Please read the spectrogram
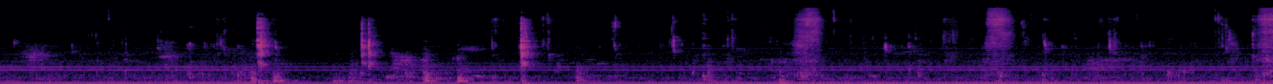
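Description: Close-up eating sounds: chewing with wet mouth clicks and several short slurps of black-bean-sauce noodles, coming irregularly every second or two.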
